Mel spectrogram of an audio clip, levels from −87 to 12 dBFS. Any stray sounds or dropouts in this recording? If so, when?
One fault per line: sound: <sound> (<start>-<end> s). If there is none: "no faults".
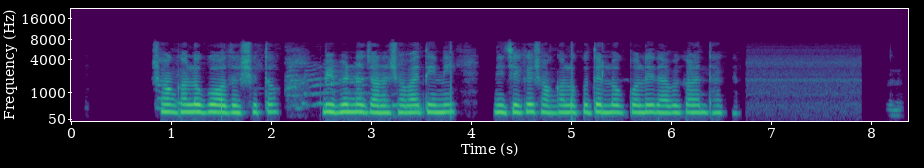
no faults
